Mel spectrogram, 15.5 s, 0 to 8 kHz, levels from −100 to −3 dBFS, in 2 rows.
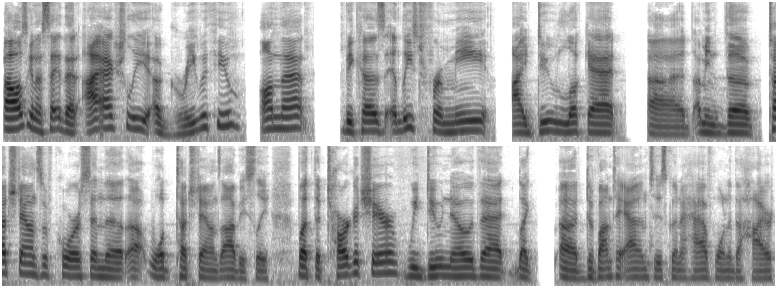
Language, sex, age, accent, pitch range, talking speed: English, male, 30-49, American, 120-150 Hz, 215 wpm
